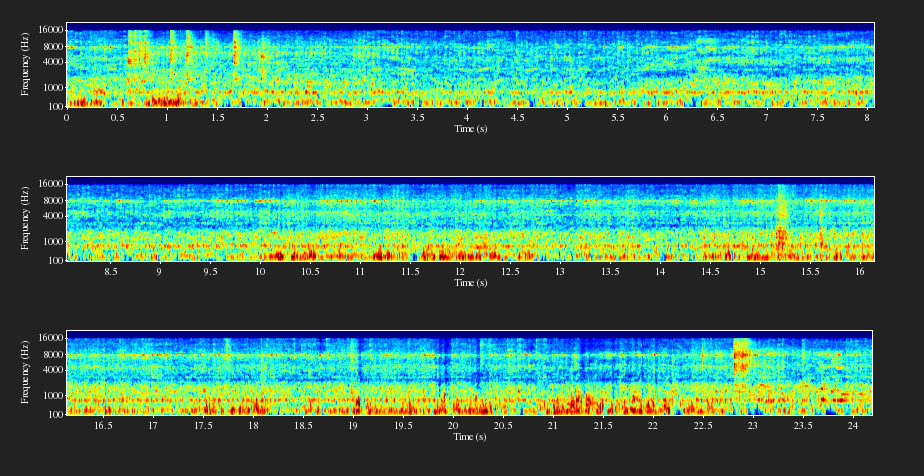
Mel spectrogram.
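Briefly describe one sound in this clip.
Heavy diesel engines rumble and whine steadily outdoors.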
